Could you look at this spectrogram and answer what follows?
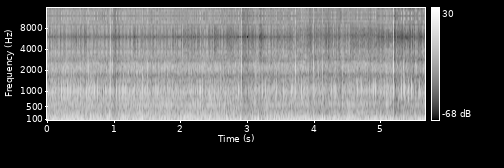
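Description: A vehicle's engine running as it drives slowly over dirt, with steady wind and road noise and several sharp knocks, about a second in, around three seconds in and about five seconds in.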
